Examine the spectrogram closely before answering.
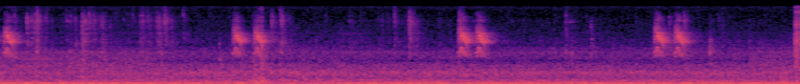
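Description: Northern cardinal calling: short, sharp high notes in quick clusters, repeated four times about every two seconds, over a steady low hum.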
